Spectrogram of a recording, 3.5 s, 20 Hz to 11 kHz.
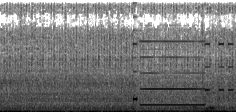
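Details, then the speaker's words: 2007 Honda CR-V A/C compressor not engaging: steady low idle with no clutch click or compressor load change, faint chimes; R134a pressure reads OK but gauge shows no oscillation when 12 V is applied to the compressor; relay and compressor suspected. "we're going to turn it on now it's turning on okay so now the compressor is not working because look at this"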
